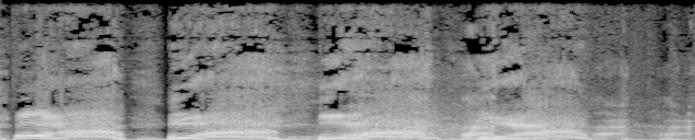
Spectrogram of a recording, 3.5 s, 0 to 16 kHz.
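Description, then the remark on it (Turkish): A man loudly imitates heavy, labored panting like after climbing 10 stairs, with about four long, groaning breaths in a steady rhythm, voiced. “Abicim ben 10 tane merdiven çıkınca bak böyle soluyorum.”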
